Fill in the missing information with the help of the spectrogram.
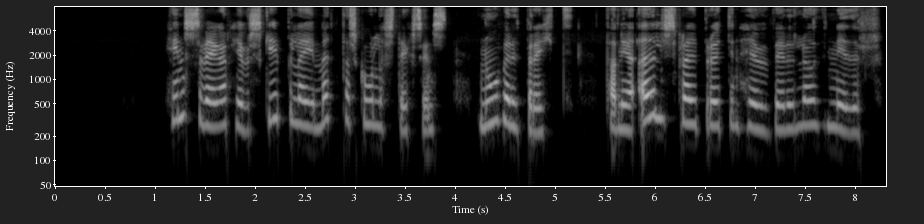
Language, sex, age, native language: Icelandic, female, 20-29, Icelandic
